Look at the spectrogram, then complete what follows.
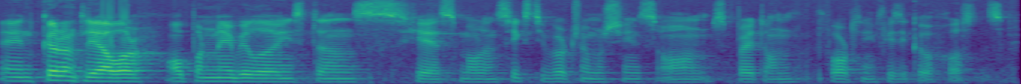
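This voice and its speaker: A man's voice: fairly low pitch, level tone, normal speed, vocal fry, dark tone. A man with a Bulgarian accent giving a technical conference talk, hesitant, with many fillers and restarts. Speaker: conference speaker. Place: conference hall.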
